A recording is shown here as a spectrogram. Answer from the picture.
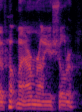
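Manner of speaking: normal talking voice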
